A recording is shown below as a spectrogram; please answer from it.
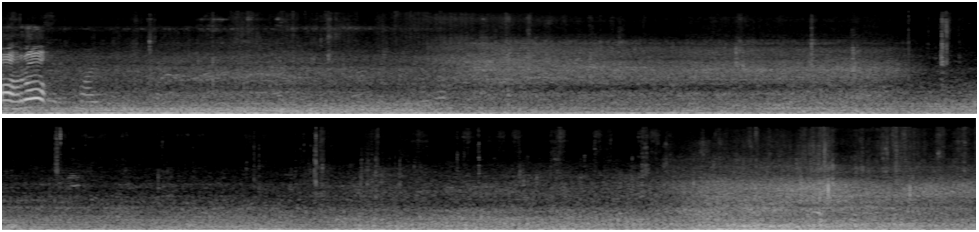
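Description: Outdoor street ambience at a gathering: a steady low rumble with indistinct voices and a brief wavering pitched sound in the first half-second.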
